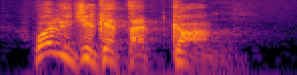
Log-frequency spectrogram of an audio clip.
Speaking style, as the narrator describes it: he asked angrily

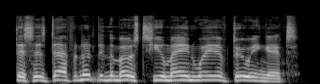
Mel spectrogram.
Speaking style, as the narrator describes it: I screamed at the foreman over the deafening roar of the machinery

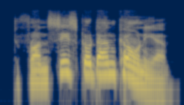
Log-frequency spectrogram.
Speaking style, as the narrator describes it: he said

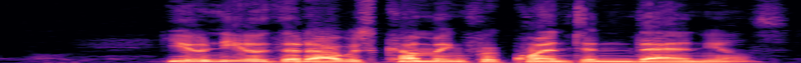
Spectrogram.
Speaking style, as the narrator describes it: asked coldly, in the tone of an enemy's accusation

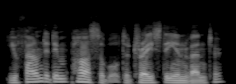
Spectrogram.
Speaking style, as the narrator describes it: he asked

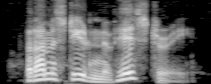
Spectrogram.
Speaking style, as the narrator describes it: said Larkin hastily

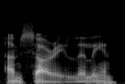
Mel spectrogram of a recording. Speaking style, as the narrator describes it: he said, his voice low, a voice of sincerity and of suffering

